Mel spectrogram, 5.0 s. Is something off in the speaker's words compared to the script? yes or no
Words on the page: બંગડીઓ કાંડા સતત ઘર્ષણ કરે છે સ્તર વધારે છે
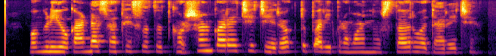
yes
